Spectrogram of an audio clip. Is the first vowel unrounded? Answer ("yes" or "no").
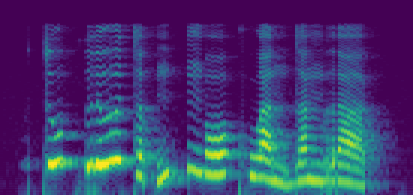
no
